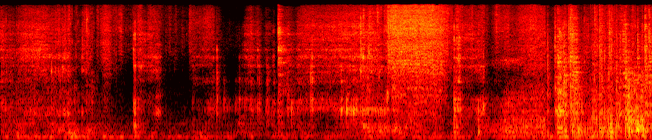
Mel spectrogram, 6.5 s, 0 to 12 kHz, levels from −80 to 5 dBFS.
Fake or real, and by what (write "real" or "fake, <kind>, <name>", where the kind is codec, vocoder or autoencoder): real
